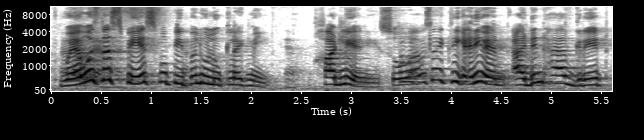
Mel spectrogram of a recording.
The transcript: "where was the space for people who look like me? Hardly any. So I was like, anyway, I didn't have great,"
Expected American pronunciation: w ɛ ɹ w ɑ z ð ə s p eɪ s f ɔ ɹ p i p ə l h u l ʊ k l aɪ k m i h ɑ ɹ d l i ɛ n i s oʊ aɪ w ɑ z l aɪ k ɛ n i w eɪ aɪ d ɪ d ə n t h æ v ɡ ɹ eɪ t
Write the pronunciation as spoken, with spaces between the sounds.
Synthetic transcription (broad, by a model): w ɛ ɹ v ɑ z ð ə s p eɪ s f ɔ ɹ p i p ə l h u l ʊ k l aɪ k m i h ɑ ɹ d l i ɛ n i s oʊ aɪ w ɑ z l aɪ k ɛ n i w eɪ aɪ d ɪ d ə n t h æ v ɡ ɹ eɪ t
